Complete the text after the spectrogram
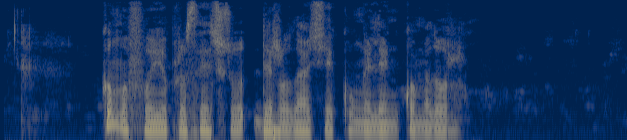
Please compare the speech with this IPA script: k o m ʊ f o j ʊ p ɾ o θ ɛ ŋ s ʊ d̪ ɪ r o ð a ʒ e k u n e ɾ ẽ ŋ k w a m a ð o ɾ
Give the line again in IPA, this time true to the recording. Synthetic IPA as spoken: k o m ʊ f o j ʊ p ɾ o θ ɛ s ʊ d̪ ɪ r o ð a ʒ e k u ŋ e l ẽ ŋ k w a m a ð o ɾ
